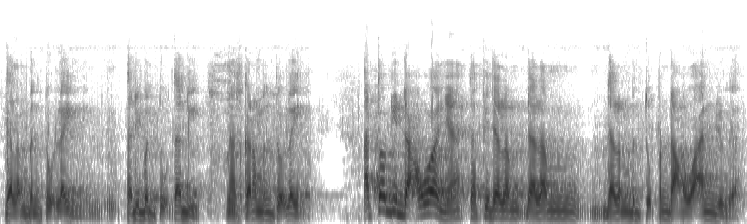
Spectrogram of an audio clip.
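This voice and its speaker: A man's voice: on the low side, a little fast, dark tone, a little hiss or hum. A man teaching a religious lesson in a conversational way, often asking his students questions. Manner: conversational, rhetorical tag questions, addresses students. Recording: dull lo-fi recording.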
